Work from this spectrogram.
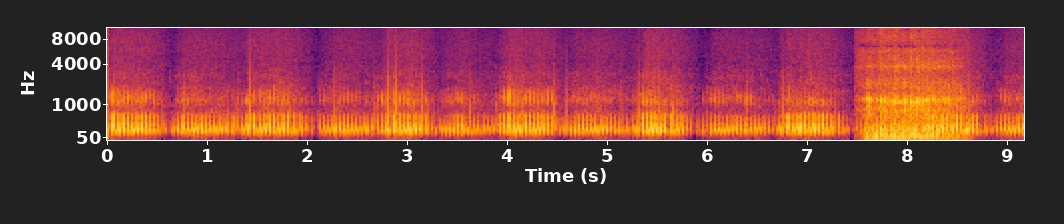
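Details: Steady kitten purr, low and pulsing, rising and falling with each breath about every half second to second, ending in a loud rustle of handling noise.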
